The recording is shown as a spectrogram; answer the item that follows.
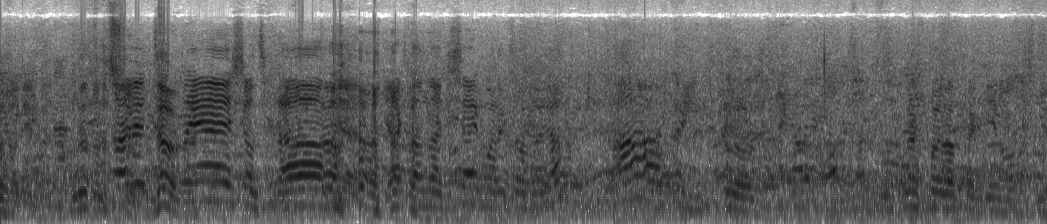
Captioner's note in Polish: śmiech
